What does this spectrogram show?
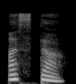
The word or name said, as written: ಅಸ್ತ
